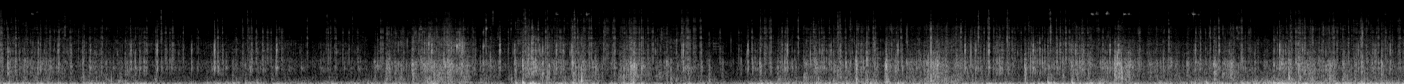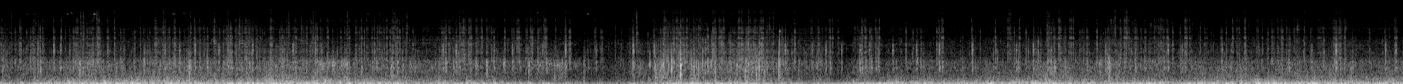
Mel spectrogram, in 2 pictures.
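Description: Mountain bike descending a rough, stony trail: tyres crunching and bumping over loose rocks, with the bike rattling in a constant irregular clatter of knocks. Wind buffeting the camera adds a low rumble that grows heavier from about halfway as speed builds.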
